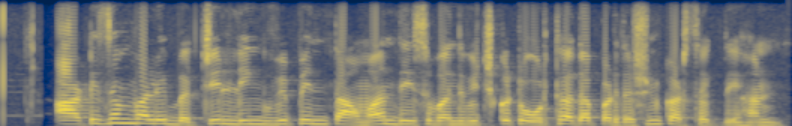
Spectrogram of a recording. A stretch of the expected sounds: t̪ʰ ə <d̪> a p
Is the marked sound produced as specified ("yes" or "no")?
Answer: yes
